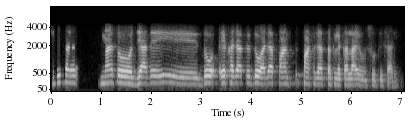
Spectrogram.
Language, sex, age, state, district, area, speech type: Hindi, female, 60+, Uttar Pradesh, Mau, urban, conversation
